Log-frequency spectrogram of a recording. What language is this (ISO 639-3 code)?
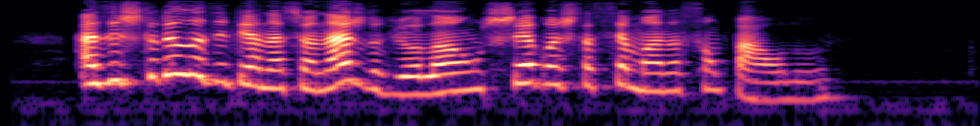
por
